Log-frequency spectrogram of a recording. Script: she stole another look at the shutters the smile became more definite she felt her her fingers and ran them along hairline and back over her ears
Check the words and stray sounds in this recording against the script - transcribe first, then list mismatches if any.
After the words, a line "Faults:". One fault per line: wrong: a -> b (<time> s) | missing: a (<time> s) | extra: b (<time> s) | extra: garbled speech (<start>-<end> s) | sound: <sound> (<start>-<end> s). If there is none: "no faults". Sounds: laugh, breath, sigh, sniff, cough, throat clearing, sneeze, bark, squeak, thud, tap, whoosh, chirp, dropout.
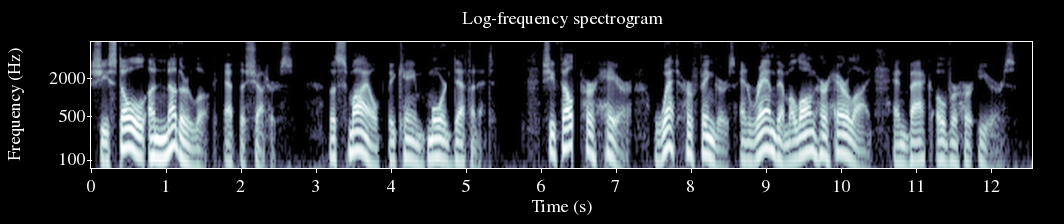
she stole another look at the shutters the smile became more definite she felt her hair wet her fingers and ran them along her hairline and back over her ears
Faults:
sound: dropout (6.4-6.5 s)
extra: hair wet (6.7 s)
extra: her (9.7 s)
